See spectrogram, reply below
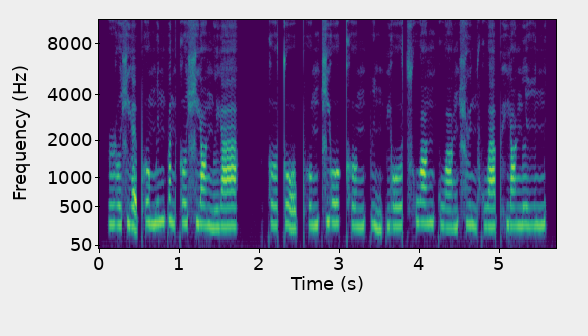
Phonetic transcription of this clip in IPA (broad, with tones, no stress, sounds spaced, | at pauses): ɻ ɤ˧˥ ɕ j ɛ̰˨˩ pʰ ɤ˥˩ m i˥ n p a˨ n k ɤ˥ ɕ j ɑ˥˩ ŋ l j ä˥ | k ɤ˧˥ t̪ o̰˨˩ ʊ̯ pʰ ʊ˧˥ ŋ t͡ɕ j o˥ ʊ̯ kʰ ɤ˧˥ ŋ p ḭ˨˩ ŋ p j o˧˥ ʊ̯ t͡sʰ w ɑ˥ ŋ k w ɑ˧˥ ŋ ɕ y˥˩ n k w ä˥ pʰ j ɑ˥ ŋ l i˥ n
